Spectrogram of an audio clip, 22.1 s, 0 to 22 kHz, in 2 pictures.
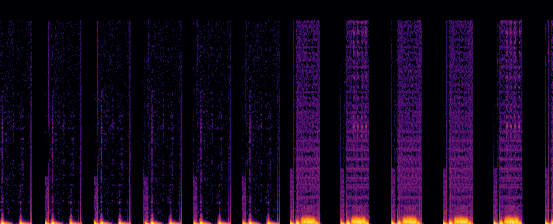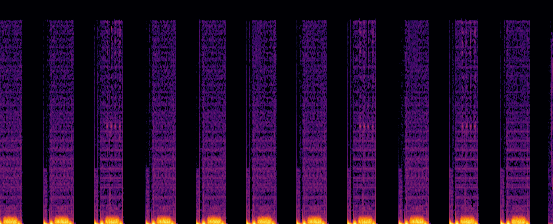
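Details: Simulated hypertrophic cardiomyopathy murmur recorded at the fourth left intercostal space, about 60 beats a minute: a loud, high-pitched crescendo-decrescendo midsystolic murmur that swells in partway through, heard best at the left lower sternal border.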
